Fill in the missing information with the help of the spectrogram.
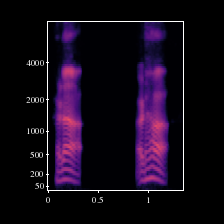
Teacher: उत्क्षिप्त व्यंजन का मतलब बस इतना सा है कि आपकी जीभ जो है ना, वो ऊपर टकराई और झट से नीचे आ गई, फिर हवा बाहर निकली।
